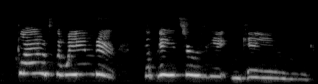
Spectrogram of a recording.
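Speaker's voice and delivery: put-on Texas accent with very high pitch. Describing how female cousins talk, the speaker says it in a Texas accent. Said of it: "That's my Texas accent".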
